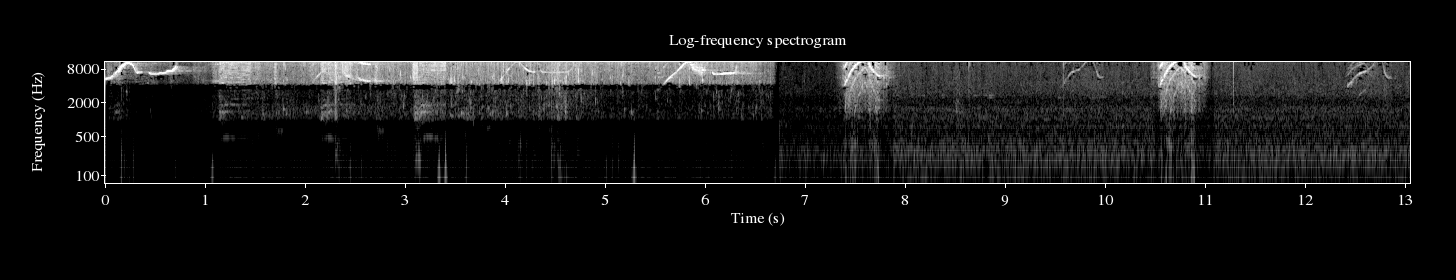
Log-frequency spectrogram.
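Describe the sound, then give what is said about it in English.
Shrill, sweeping animal signature whistles, rising and bending in pitch, heard over a steady watery hiss. A first run of whistles is followed after a pause by a couple of brief, sharper bursts. “And you sent us a few of those signature whistles over. We'll have a listen to those now.”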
